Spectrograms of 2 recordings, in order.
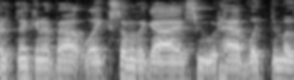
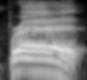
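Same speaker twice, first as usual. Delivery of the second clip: mock yell, pitched higher; retold yell; 6 semitones higher, 4 dB louder than usual. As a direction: call out the name as a kid would. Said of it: "he yells".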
